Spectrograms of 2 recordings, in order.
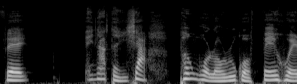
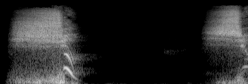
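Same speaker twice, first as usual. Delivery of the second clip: whoosh sound; 6 dB louder than usual. Acted. Dragon flying again.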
